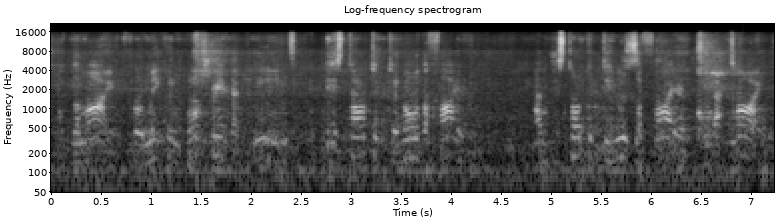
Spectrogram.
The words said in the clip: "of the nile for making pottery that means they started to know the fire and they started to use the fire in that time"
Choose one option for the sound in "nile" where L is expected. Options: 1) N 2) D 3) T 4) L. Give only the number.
1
